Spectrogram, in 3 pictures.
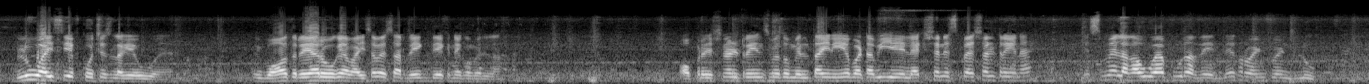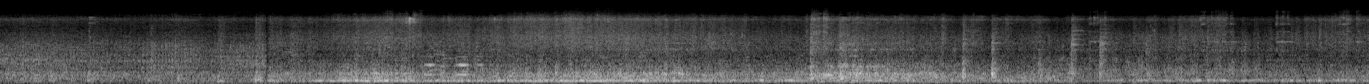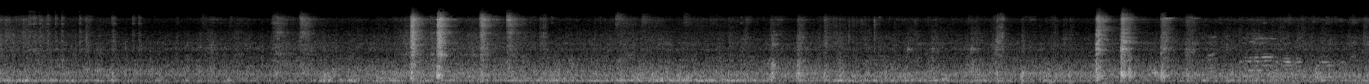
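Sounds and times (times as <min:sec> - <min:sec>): train rumble: 0:00.0 - 0:41.0
train wheels clicking over rail joints: 0:00.0 - 0:41.0.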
